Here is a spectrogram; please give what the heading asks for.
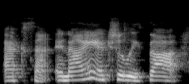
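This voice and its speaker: A woman's voice: mid-range voice, moderate pace, fairly bright tone, muffled recording. A woman with a Chicago accent hosting a casual crochet livestream from home, chatting and teasing while she works. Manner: chatty, reads viewer comments, teasing.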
